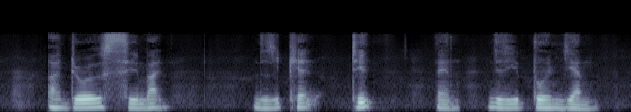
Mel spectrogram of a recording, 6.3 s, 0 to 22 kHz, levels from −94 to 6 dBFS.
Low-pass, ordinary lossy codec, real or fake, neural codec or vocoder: 7.2 kHz; none; fake; codec, 16 kHz, 0.5 kbps, FunCodec, trained on LibriTTS, 25 frames a second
